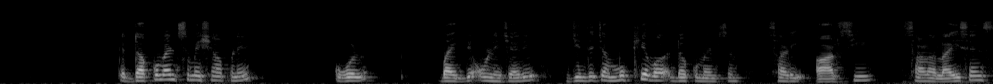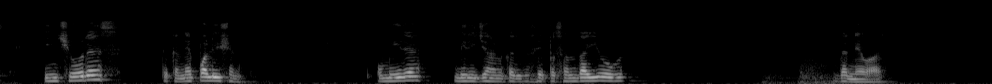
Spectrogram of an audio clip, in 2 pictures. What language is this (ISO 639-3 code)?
doi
